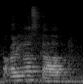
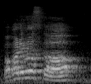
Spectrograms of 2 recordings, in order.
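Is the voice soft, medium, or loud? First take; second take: soft; medium. First: It is said in a soft, gentle voice. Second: It is said in a medium-loud voice.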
